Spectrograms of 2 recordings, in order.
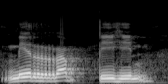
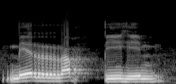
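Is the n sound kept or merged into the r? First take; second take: merged; merged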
